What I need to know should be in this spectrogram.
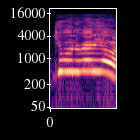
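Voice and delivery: high, loud, amazed question; excited caller. Retold or imitated. Friends calling the rapper, excited and loud. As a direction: squeal it like a thrilled friend. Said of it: "they calling me like".

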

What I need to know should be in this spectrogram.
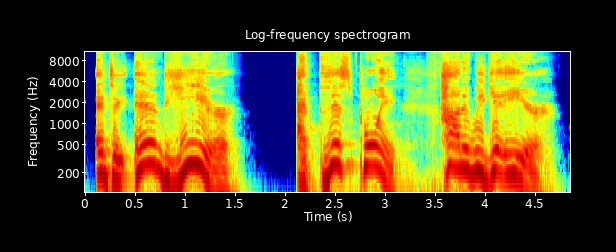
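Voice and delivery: high, swooping sermon cries; impassioned preaching. Real, not acted. Preacher challenging the family over Israel's fall, impassioned. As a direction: preach it with rising disbelief.

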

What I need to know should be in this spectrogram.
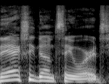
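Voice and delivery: normal talking voice

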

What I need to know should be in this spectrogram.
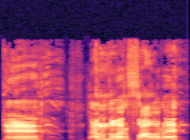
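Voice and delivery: panicky father-in-law. Retold or imitated. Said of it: "my wife's dad goes".

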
